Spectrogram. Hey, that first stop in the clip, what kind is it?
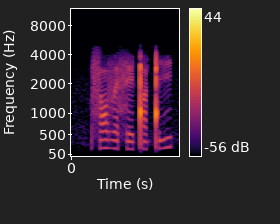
click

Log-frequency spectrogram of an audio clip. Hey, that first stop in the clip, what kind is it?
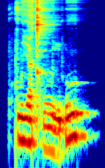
plain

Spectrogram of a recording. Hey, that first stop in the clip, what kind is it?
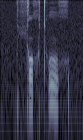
ejective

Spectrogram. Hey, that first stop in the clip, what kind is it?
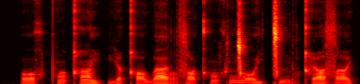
aspirated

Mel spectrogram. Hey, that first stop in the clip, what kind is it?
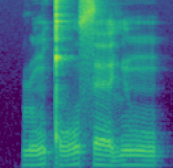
click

